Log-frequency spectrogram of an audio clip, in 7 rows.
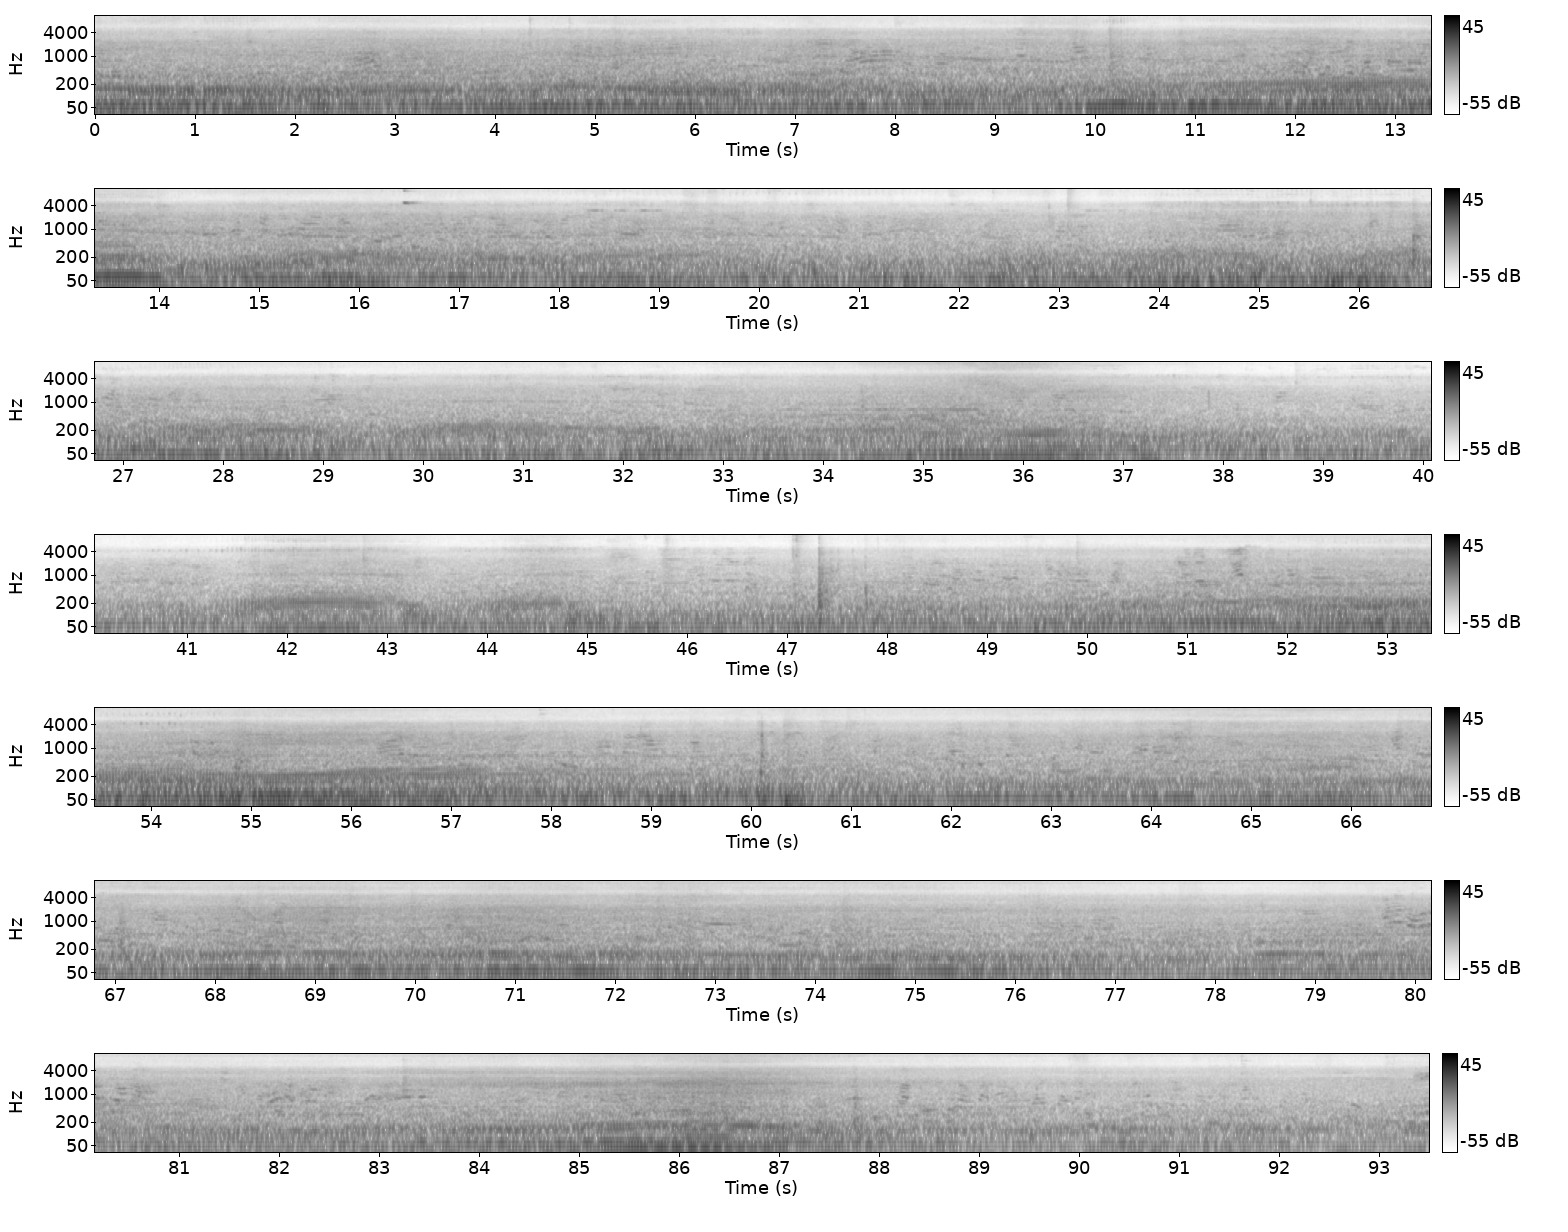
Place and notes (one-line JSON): {"title": "Heping Rd., 羅東鎮仁和里 - Walking in the traditional market", "date": "2014-07-27 10:33:00", "description": "Walking through the traditional market, Traffic Sound\nSony PCM D50+ Soundman OKM II", "latitude": "24.67", "longitude": "121.77", "altitude": "14", "timezone": "Asia/Taipei"}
